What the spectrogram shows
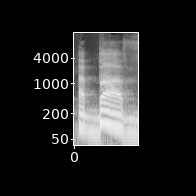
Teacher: o E final não existe, eu fecho a questão sonora no V, above. E agora o TH.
